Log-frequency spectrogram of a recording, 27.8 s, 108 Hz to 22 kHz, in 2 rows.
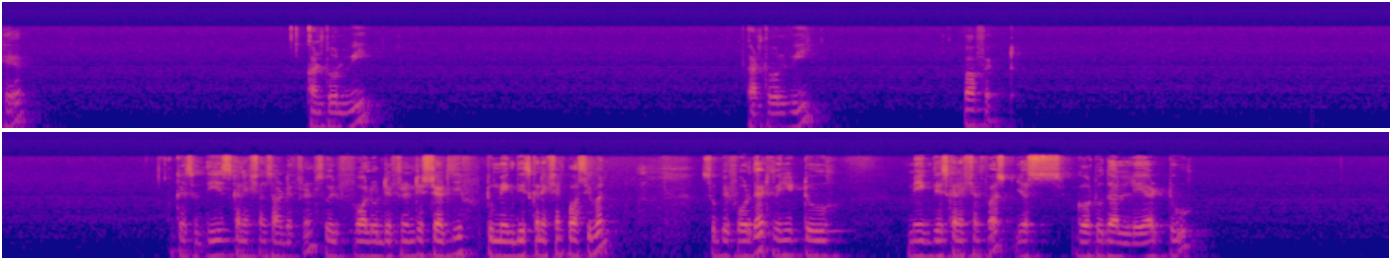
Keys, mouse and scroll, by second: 0.3 ctrl+v, 1.8 click, 3.2-3.8 scroll down 1, 4.4 ctrl+click, 6.0 ctrl+v, 7.5 click, 10.0 ctrl+v, 11.0 click, 18.0 ctrl+click, 19.6 ctrl+click, 20.5 ctrl+click, 24.9 click.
